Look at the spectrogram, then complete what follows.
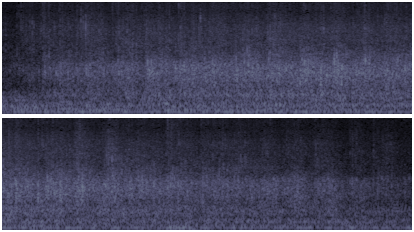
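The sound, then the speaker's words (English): An audience claps steadily for a couple for several seconds, a dense, even wash of many hands that holds at a constant level with no voices rising above it. “Clap for them.”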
